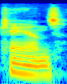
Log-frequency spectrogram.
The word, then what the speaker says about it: Cairns: Plus, we were up in Darwin and up in the Northern Territory, and the reason that I ended up in I know you guys pronounce it Cairns, which it's spelled Cairns, but you know, I guess that's the accent difference.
